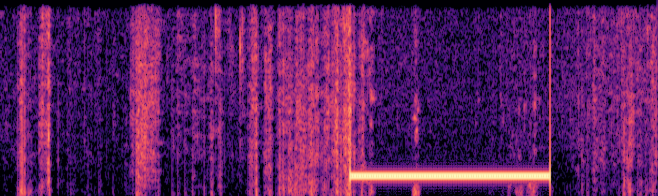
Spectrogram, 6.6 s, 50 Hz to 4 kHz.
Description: Ringback tone (North America), 440 + 480 Hz.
